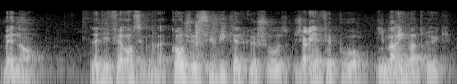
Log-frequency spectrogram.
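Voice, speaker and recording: Animated rabbi teaching a class. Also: male voice, mid-range voice, brisk, a little hiss or hum. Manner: animated, rhetorical questions, frequent checks on understanding. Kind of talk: lively religious lesson with questions to the audience. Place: seminary classroom.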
